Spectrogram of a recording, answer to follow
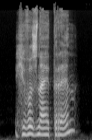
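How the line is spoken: Outwardly calm reply. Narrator (Russian): внешне спокойно ответила Лайза

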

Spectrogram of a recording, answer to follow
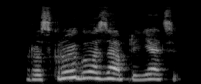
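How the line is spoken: Laughing. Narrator (Russian): Рассмеявшись, Вендел

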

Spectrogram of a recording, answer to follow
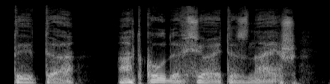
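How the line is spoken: Muffled question. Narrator (Russian): глухо спросил Кайсаров

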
